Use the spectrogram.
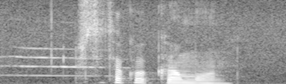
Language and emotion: Russian, neutral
